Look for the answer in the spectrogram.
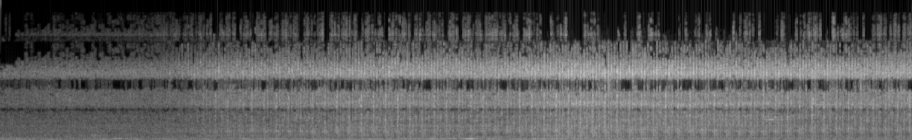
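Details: Chevrolet Lacetti/Cruze petrol engine at warm idle, with a steady light knocking tap about three times a second over the hum.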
